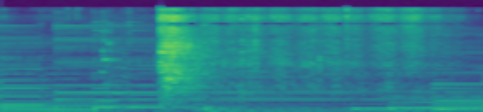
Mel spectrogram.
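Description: Fingers rubbing and pressing dry breadcrumbs onto chicken cutlets in a metal baking tray: a dry scraping rustle begins about a second in and fades within a second.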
